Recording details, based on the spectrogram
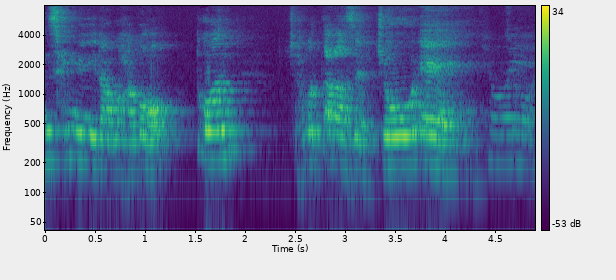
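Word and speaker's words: ζωή: 조에. 영어 발음이 어떤 분은 조이라고 하고 조에인데, 우리가 영어 발음대로 읽으면 조이라는 생명은 이 땅에서 없는 생명이에요.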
